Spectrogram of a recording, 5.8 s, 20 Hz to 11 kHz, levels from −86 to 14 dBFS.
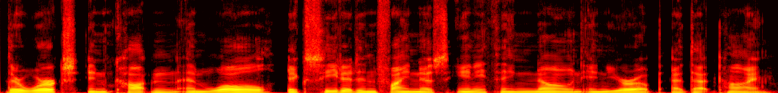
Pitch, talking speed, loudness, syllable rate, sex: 120 Hz, 165 wpm, -19 LUFS, 4.7 syllables/s, male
